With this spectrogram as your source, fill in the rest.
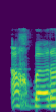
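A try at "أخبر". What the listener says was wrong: Pakai kho, bil kho, laisa bil kaf.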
